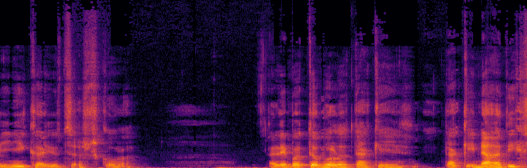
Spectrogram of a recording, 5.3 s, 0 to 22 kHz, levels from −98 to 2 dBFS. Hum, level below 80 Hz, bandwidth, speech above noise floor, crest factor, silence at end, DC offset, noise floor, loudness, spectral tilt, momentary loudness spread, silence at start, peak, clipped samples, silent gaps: none; -50 dBFS; 19.5 kHz; 29 dB; 20 dB; 0 s; under 0.1%; -52 dBFS; -23 LUFS; -5.5 dB/octave; 14 LU; 0 s; -4 dBFS; under 0.1%; none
